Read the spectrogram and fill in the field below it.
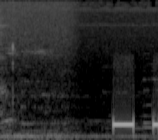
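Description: After a stretch of low background hum, a loud telephone line tone beeps in short, evenly spaced bursts, like the fast busy signal heard when a call drops, as an incoming call-in caller's line is cut off.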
